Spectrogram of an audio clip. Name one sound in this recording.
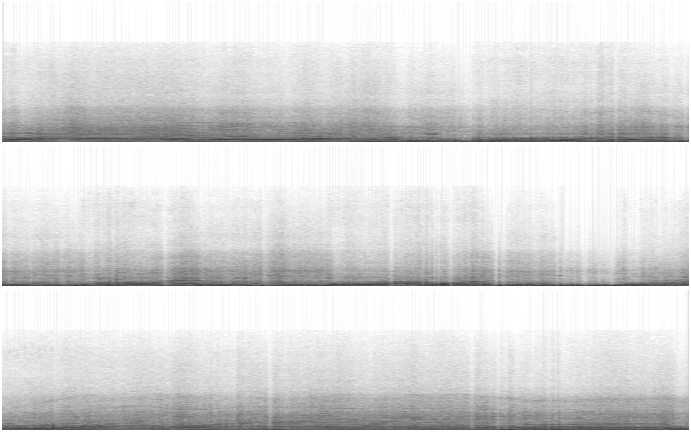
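A truck engine revs hard, rising and falling again and again.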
